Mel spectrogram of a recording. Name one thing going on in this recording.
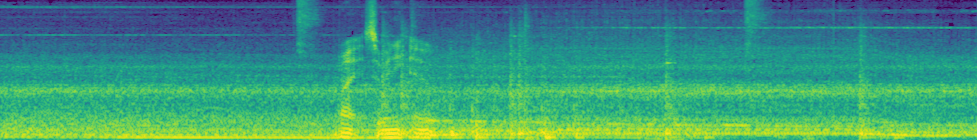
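A diesel locomotive engine rumbles while under way.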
